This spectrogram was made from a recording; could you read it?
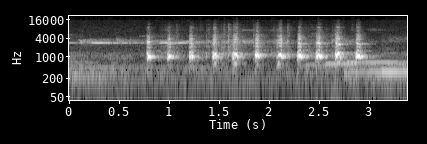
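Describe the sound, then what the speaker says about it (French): A hen clucks in a quick, even series of about a dozen short, clear clucks, close by on a farm, with a faint tone sounding behind. "C'est Maman Poule."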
